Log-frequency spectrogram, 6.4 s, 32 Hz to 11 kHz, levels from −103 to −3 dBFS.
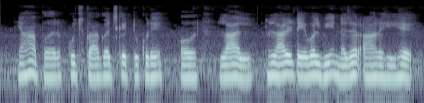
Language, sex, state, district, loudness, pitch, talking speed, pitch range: Hindi, male, Uttar Pradesh, Budaun, -26 LUFS, 145 Hz, 140 wpm, 140-155 Hz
